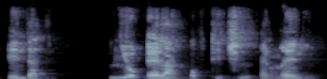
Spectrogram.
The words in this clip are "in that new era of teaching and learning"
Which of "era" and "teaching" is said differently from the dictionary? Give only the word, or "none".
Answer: era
